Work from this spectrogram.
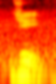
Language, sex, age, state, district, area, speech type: Urdu, male, 45-60, Delhi, South Delhi, urban, spontaneous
